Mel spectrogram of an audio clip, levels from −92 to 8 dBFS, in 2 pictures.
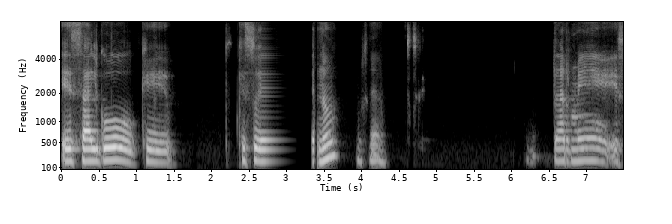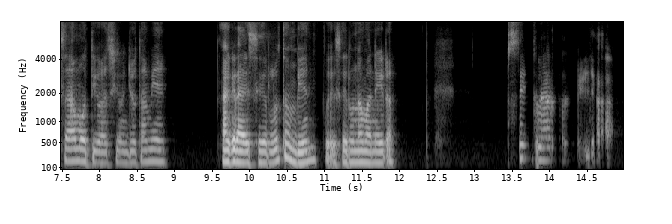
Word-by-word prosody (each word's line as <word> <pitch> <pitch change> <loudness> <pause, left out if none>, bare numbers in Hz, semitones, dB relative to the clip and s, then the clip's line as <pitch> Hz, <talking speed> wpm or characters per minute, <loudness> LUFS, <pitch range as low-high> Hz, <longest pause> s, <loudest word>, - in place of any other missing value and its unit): Es 195 +1 +4
algo 195 0 +7
que 175 -2 -3 0.8
que 210 -2 -5
suele, 185 -1 +1 0.4
¿no? 240 +9 +3 0.2
O 195 - -13
sea 180 0 -9 2.2
darme 195 0 -2
esa 195 -1 -4
motivación 175 -3 -5
yo 175 +1 -10
también. 185 -1 -10 0.7
Agradecerlo 175 -1 +3
también 195 -4 -1
puede - - -7
ser 175 0 -3
una 175 0 -1
manera. 170 0 -3 1.5
Sí, 235 0 -10
claro 205 -2 -10 0.3
que - - -21
ya. - - -15
185 Hz, 90 wpm, -20 LUFS, 175-200 Hz, 2.2 s, algo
